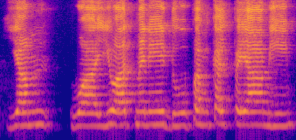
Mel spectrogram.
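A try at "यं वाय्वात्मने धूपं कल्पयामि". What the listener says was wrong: It's not it's not Vayu, it's Vaya. Vayavat. Vayavatmane.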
